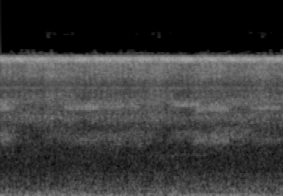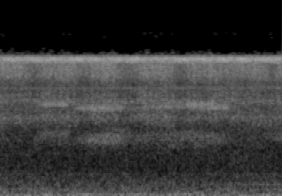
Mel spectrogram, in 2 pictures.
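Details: Summer dusk in Georgia, USA, with male cicadas calling to draw females: an unbroken shrill, hissing drone fills the air while softer, lower wavering tones come and go beneath it.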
